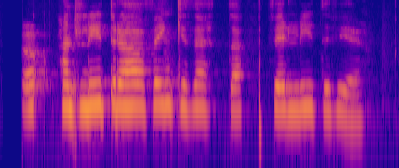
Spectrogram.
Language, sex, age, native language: Icelandic, female, 12, Icelandic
